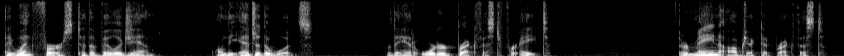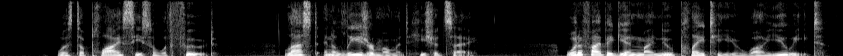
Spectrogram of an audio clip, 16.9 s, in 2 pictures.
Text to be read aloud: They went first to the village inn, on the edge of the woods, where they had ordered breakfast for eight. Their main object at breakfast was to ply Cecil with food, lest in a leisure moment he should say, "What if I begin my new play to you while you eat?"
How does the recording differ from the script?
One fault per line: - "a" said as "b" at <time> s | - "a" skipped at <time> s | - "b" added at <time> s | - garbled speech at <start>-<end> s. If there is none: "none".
none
